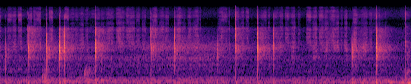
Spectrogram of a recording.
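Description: Chalk writing on a blackboard: a string of sharp, irregular taps, about one or two a second, with short faint scratches between them as words are chalked onto the board.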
